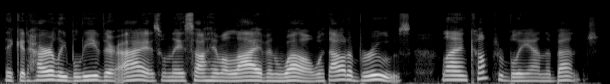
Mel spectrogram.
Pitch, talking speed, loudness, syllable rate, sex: 180 Hz, 205 wpm, -17 LUFS, 5.7 syllables/s, female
